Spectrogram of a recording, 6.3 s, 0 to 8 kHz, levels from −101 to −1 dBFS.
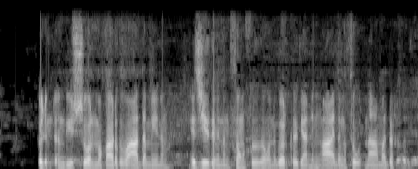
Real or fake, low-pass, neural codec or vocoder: real; 7.2 kHz; none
